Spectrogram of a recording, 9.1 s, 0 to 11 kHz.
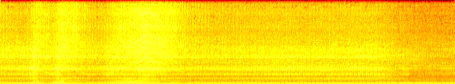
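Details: CFMoto 450MT at about 7,500 km: two throttle blips then idle with light quick clatter from the top end; suspected valve guide or cylinder head ticking, unconfirmed.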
